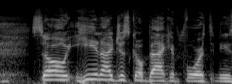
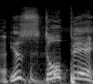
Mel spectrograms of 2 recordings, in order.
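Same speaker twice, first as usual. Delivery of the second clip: light Puerto Rican accent impression; a hint of a Puerto Rican accent; 7 semitones higher, 4 dB louder, slower than usual. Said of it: "she sounds like this".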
